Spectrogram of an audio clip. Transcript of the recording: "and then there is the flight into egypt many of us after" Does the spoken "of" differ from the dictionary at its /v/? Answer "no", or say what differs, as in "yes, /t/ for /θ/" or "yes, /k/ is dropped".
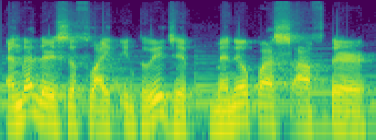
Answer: yes, /p/ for /v/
